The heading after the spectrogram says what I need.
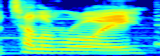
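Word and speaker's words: Telophroi: you know the telephone the teleroy excuse me is how you say it actually the teleroy uh i don't know if that that the ph is pronounced as an f i can't remember uh are under the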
